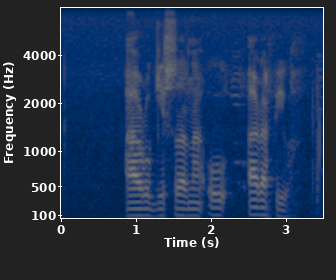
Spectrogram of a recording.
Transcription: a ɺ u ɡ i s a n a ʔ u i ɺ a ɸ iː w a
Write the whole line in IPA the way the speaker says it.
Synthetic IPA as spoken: a ɺ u ɡ i s a n a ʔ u a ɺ a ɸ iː w a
